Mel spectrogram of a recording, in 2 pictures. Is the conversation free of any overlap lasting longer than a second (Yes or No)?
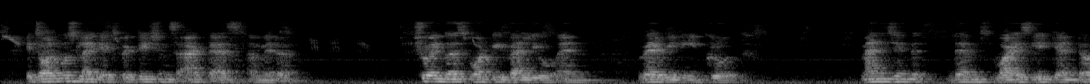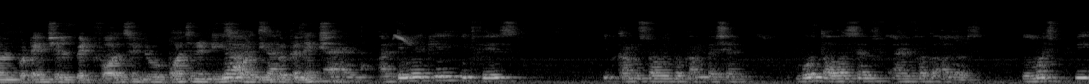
No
